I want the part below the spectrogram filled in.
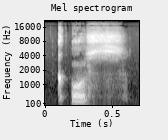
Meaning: cloud, clouds, cloudy
- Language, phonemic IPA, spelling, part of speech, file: Navajo, /kʼòs/, kʼos, noun, Nv-kʼos.ogg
